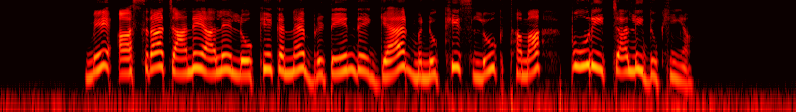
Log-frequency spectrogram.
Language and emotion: Dogri, angry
